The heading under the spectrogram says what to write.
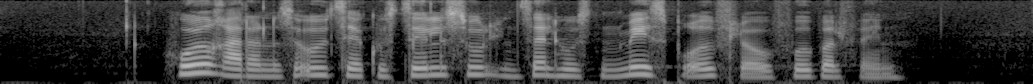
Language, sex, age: Danish, female, 22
